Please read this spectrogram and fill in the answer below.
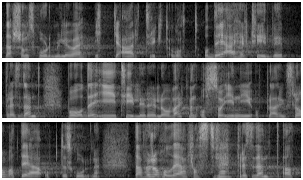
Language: Norwegian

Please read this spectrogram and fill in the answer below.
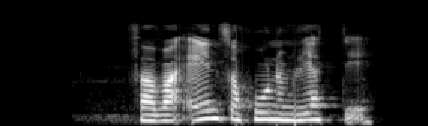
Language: Icelandic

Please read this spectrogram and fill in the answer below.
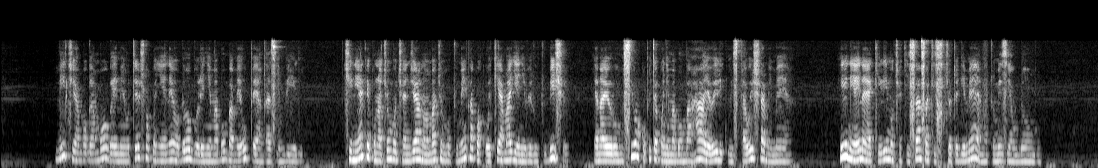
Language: Swahili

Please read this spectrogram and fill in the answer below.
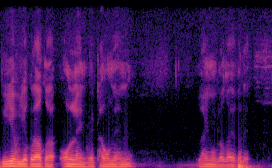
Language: Sindhi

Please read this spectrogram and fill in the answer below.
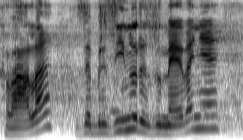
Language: Serbian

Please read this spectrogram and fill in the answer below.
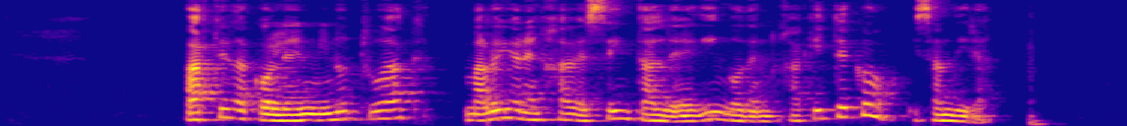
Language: Basque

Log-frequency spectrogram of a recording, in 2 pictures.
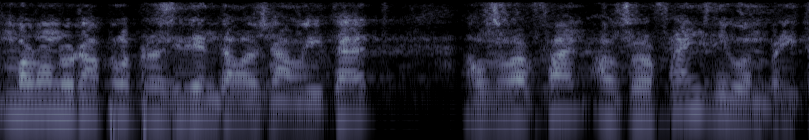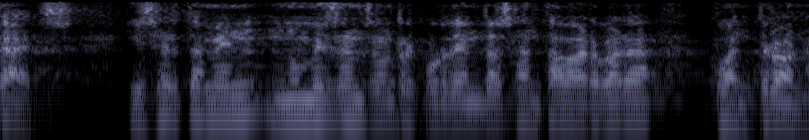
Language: Catalan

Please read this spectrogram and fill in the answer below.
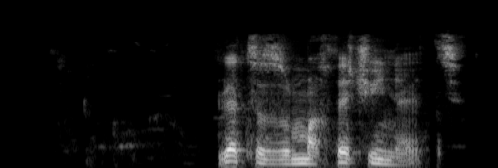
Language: Kabyle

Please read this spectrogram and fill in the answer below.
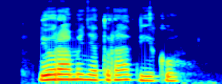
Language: Kikuyu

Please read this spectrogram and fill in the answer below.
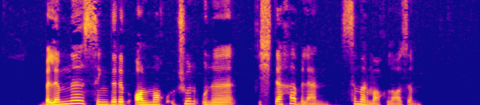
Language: Uzbek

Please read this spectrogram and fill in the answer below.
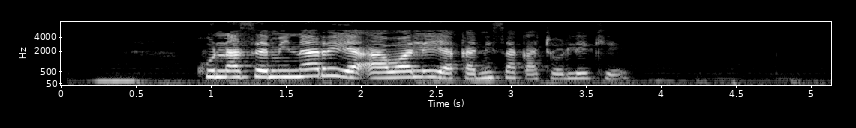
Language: Swahili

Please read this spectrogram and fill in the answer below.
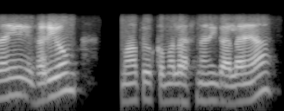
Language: Sindhi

